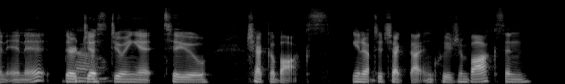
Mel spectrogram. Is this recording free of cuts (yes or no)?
no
